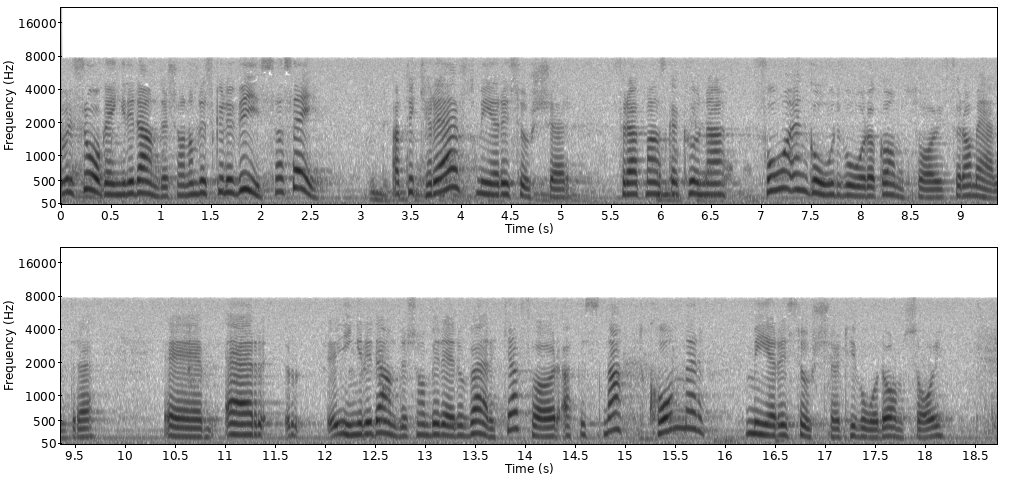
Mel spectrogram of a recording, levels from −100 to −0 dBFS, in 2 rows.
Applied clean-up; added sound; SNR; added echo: none; none; none; none.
